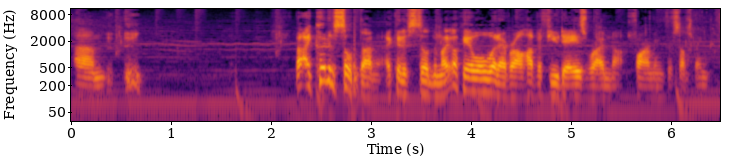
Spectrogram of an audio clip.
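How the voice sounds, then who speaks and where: A man's voice: on the low side, fast, a little mellow, slightly rough, soft background music. A man chatting casually on a gaming livestream in a rambling, conversational way, with loose, casually profane talk. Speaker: live streamer.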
